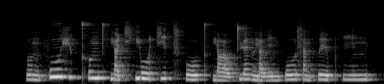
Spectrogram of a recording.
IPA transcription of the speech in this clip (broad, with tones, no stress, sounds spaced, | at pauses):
ɤ˨˩ ŋ f o˥ ʊ̯ ɕ y˨ kʰ ɤ˥ ŋ t̪ʰ j ä˨ t͡ɕʰ j o˥˩ ʊ̯ t͡ɕ i˥ t͡sʰ o˧˥ ʊ̯ t̪ʰ j ɑ˨˩ ʊ̯ t̪ ɥ ɛ˥˩ n l j ä˩ l i˨˩ n p o˥ ʊ̯ s a˨ n p e˥˩ ɪ̯ pʰ i˥ n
